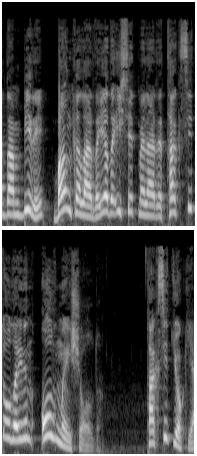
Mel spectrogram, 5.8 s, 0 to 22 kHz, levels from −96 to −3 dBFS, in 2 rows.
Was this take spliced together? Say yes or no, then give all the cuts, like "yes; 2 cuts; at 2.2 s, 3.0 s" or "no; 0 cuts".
no; 0 cuts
